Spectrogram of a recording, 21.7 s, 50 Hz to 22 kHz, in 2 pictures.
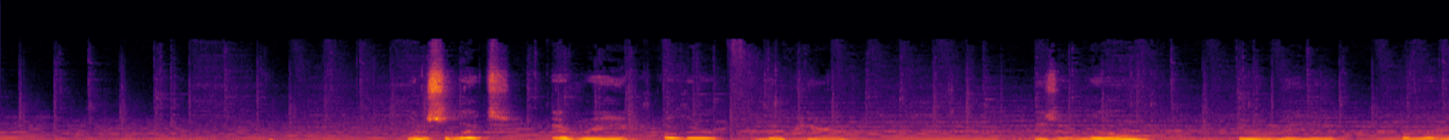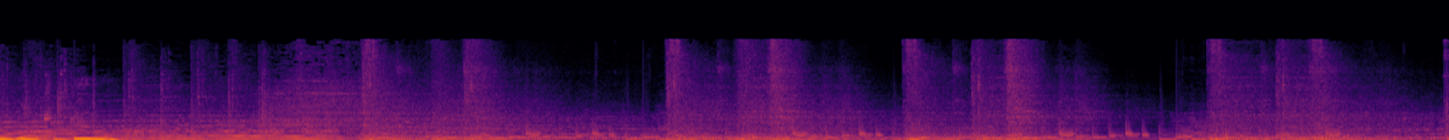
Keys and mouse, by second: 1.8 alt+shift+right click, 2.0-3.6 alt+shift+middle drag, 3.6 alt+shift+right click, 3.6-21.7 alt+shift+middle drag, 4.3 alt+shift+right click, 5.2 alt+shift+right click, 8.1 alt+shift+right click, 8.8 alt+shift+right click, 9.5 alt+shift+right click, 10.5 alt+shift+right click, 12.1 alt+shift+right click, 12.7 alt+shift+right click, 13.5 alt+shift+right click, 14.9 alt+shift+right click, 15.5 ctrl+z, 15.9 alt+shift+right click, 17.5 right click, 19.3 alt+shift+right click.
